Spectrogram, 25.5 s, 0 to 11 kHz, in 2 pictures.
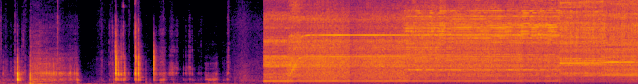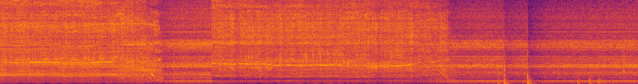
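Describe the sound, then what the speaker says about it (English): A track saw cuts panels at a 45-degree miter for a TV stand and shelves, its steady high whine running about twenty seconds after a few scattered knocks and handling sounds. "use the track saw and cut it down at 45 degrees and miter the corners"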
